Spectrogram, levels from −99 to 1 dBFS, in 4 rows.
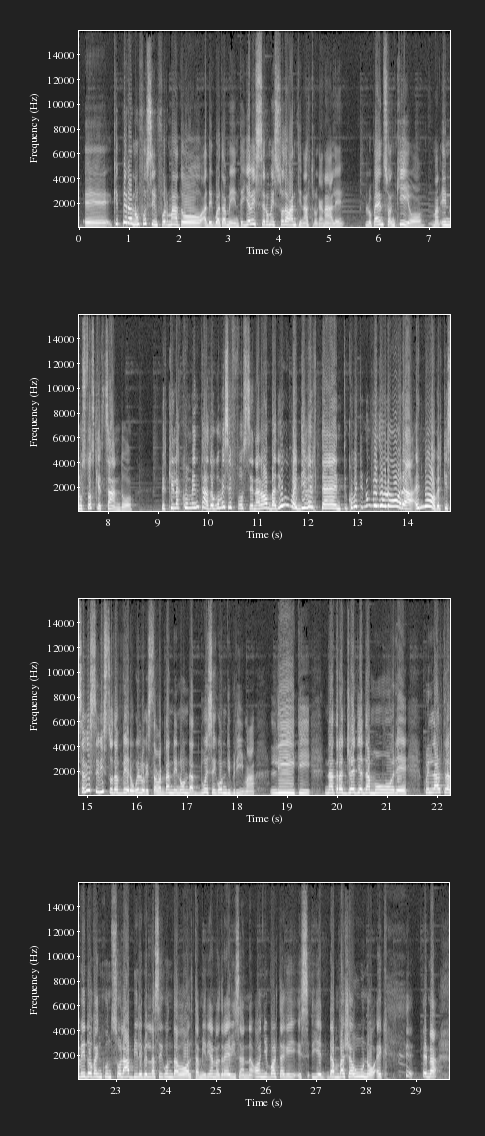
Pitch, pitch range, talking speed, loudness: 255 Hz, 230-285 Hz, 170 wpm, -9 LUFS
